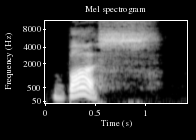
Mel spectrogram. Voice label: "bus", English

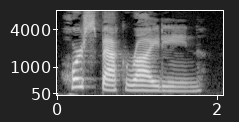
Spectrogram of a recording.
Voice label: "horseback riding", English

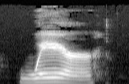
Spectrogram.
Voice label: "wear", English

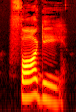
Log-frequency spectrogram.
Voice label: "foggy", English

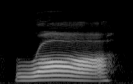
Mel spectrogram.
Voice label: "raw", English

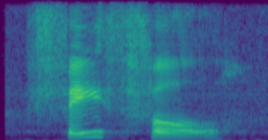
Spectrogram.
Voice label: "faithful", English

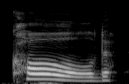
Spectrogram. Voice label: "cold", English

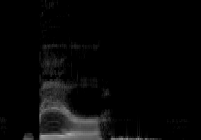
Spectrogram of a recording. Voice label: "beer", English

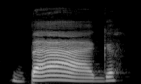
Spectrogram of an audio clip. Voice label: "bag", English

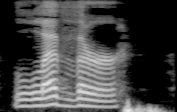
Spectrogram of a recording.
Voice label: "leather", English

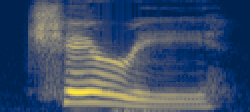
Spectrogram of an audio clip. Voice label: "cherry", English

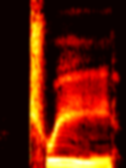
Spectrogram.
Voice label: "tree", English

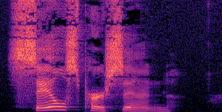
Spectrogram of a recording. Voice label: "salesperson", English

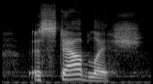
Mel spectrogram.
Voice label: "establish", English

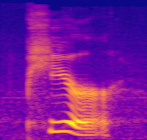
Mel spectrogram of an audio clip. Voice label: "pier", English

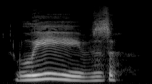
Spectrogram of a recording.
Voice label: "leaves", English

